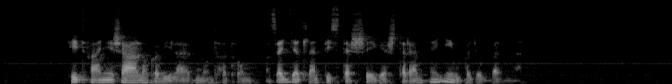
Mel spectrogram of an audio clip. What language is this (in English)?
Hungarian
